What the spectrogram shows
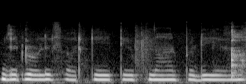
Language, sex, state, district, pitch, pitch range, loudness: Rajasthani, female, Rajasthan, Churu, 220 Hz, 215-225 Hz, -16 LUFS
